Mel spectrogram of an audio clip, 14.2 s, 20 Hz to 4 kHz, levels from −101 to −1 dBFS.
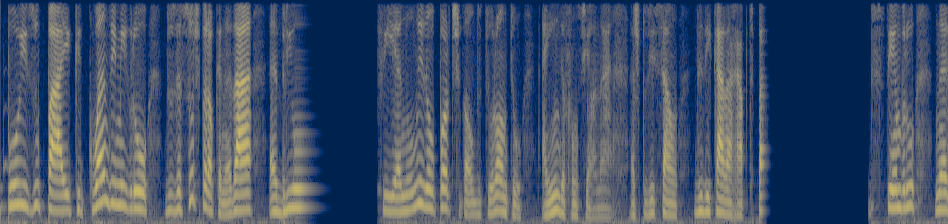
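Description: Long network dropouts at 4.43–5.68 s and 11.41–13.05 s: the likely cause is audio stopped arriving, so the receiver stretched the last sound into a fading buzz, then silence (about 0.8 s, then 1.5 s), before resuming with roughly 1.2 s and 1.6 s missing. The band stays capped at 4 kHz throughout, which fits a 64 kbps G.711 A-law call path.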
